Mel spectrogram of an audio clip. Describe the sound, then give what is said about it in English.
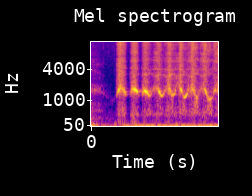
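A person makes a breathy, wavering whistle-like tone by drawing air in, imitating the way French people breathe in, about a second long, with a fluttering, pulsing texture and no talking. “Like a whistle?”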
